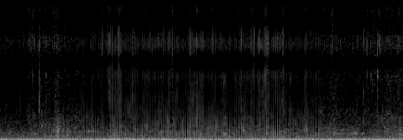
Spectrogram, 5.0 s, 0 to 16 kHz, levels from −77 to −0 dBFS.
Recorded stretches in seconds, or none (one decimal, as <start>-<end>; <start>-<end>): 0.0-1.0; 4.0-5.0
